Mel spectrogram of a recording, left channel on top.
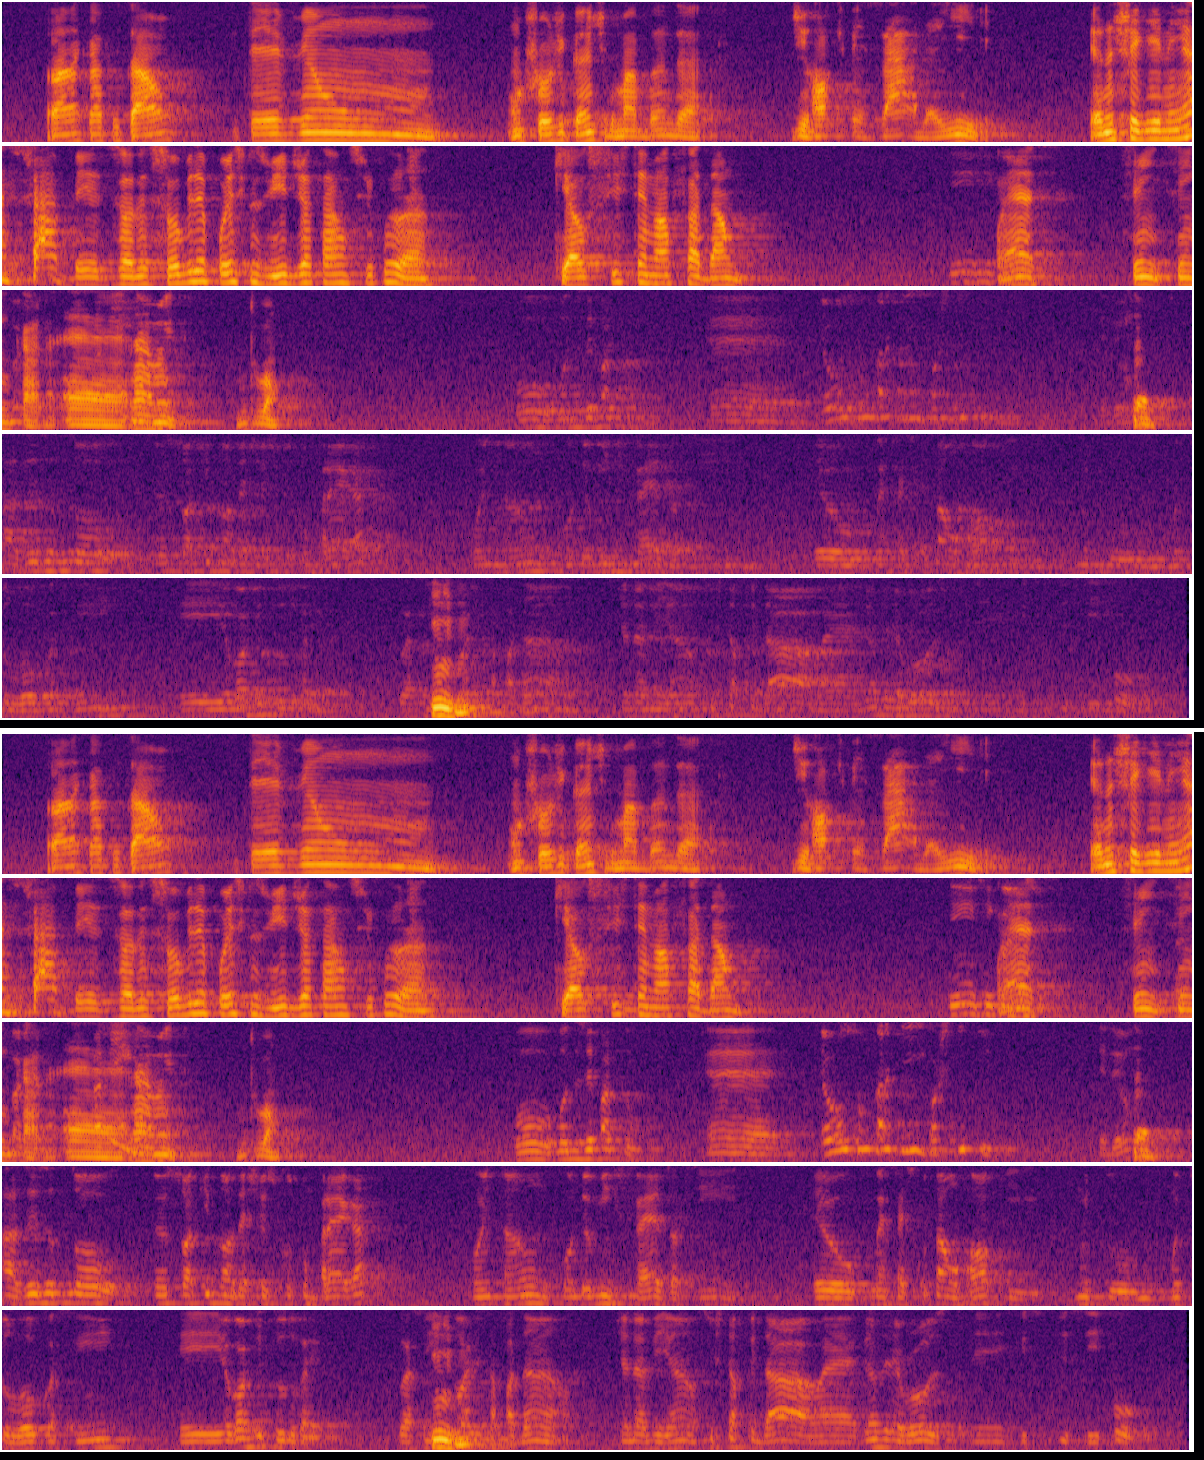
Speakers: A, on the left (about 15°); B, on the right (about 65°).
A: lá na capital, teve um, um show gigante de uma banda de rock pesada aí. Eu não cheguei
B: Sim,
A: nem
B: sim,
A: a saber, só soube depois que os vídeos já estavam circulando, que é o System
B: sim.
A: of a Down,
B: Sim, sim,
A: conhece?
B: conheço.
A: Sim, sim,
B: Conheço bastante.
A: cara. É,
B: Assim,
A: não,
B: cara,
A: me- muito bom.
B: vou, vou dizer pra tu. É, eu sou um cara que gosta de tudo, entendeu?
A: Sério.
B: Às vezes eu tô, eu sou aqui no Nordeste, eu escuto um brega. Ou então, quando eu me enfezo, assim, eu começo a escutar um rock muito, muito louco, assim. E eu gosto de tudo, velho. Tipo assim,
A: Uhum.
B: do Wesley Safadão, Xand de Avião, System of a Down, é, Guns N' Roses também, AC/DC. Pô,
